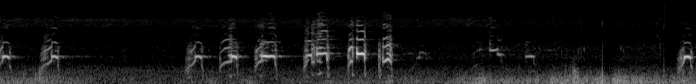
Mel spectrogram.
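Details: Red-legged seriema of the Cerrado in duet song: scattered yelps build into a dense run of loud, overlapping, strident notes around the middle, then taper back to isolated yelps, over low ambient noise.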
